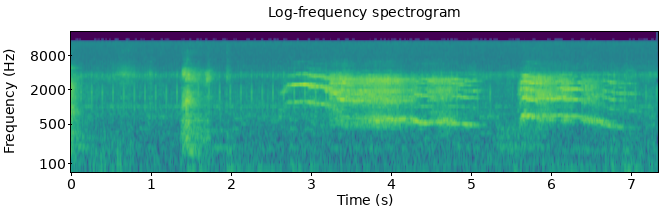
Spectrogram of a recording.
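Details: Chika's pup, a young Hokkaido dog, faces off against a vacuum cleaner: a brief noisy yelp, then two drawn-out, whining howls with stacked harmonics sliding downward, the second one shorter.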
